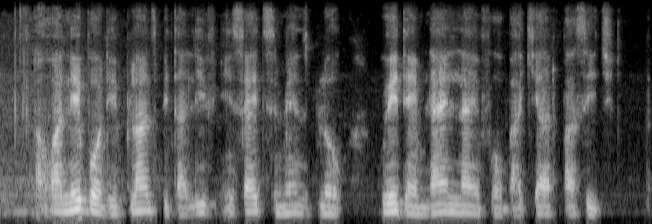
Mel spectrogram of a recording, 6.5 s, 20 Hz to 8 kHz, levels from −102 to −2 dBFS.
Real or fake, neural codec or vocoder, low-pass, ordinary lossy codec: real; none; 7.2 kHz; Opus, 32 kbps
